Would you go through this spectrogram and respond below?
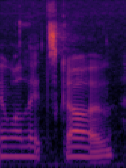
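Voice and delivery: ordinary delivery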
